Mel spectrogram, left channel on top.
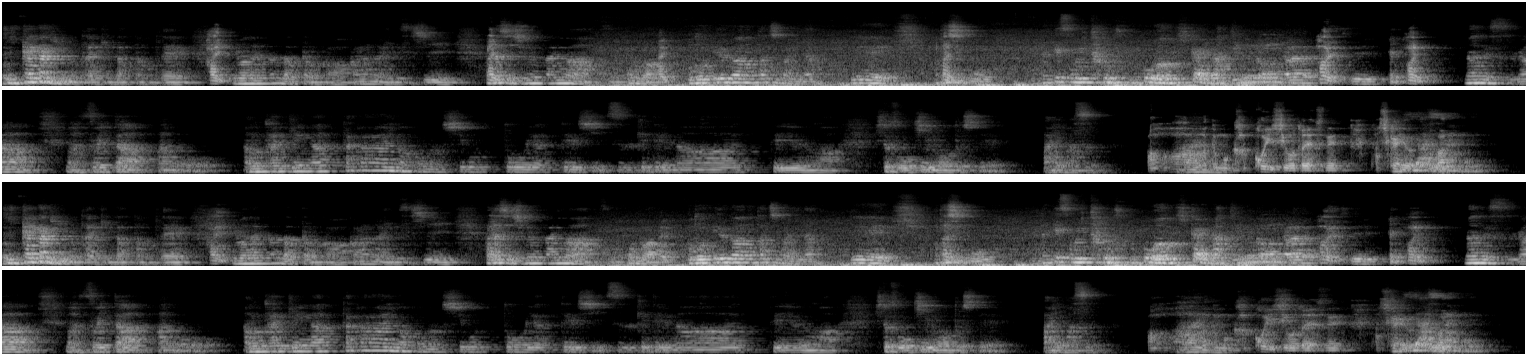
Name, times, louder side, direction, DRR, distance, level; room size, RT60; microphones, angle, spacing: voice 1, 0.0-6.6 6.9-8.2 8.5-9.8 10.3-13.7 14.6-17.3 17.7-20.0 20.3-22.6 22.9-25.2 25.7-26.2 27.0-27.5 29.3-30.0, right 1 dB, 20° right, -7 dB, 1.3 m, -24 dB
Waves surf, 5.8-13.1, equal, 90° left, 0.7 m, -27 dB
voice 2, 12.3-12.8 13.1-13.4 14.0-14.2 26.7-29.7, left 4 dB, 60° left, 6 dB, 0.4 m, -26 dB
3.6 x 3.2 x 2.6 m, 0.66 s
head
